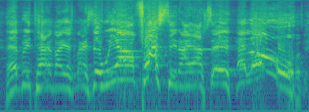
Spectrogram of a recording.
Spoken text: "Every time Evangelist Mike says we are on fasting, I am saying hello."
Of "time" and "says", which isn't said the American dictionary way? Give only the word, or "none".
says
